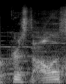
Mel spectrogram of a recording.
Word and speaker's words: Crystalis: I talk up Crystallis a lot or Cristales as like everyone else except for me pronounces it.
